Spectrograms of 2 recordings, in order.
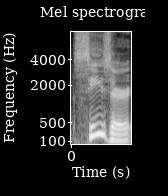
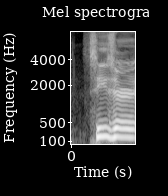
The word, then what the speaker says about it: Caesar: Caesar is pronounced with an S sound in English and with a K sound in Latin.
